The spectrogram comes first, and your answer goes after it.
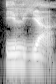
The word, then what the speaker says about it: il y a: It's the expression ilya. So it's three words il. We put it all together. Ilya. So, ilyah expresses the same idea as there is or there in English. Now, ilyah in French works for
